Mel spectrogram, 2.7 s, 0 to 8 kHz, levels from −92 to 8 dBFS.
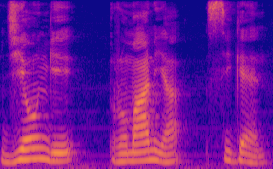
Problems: none marked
